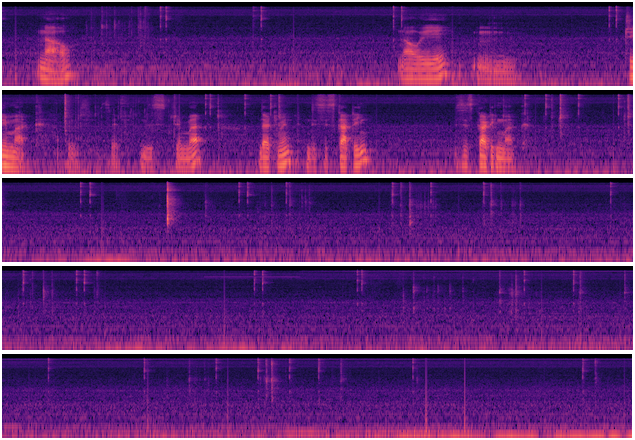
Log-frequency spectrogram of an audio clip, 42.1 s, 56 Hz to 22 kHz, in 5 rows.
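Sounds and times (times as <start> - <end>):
low steady hum: 0.0 - 42.0
computer keyboard and mouse clicks: 1.1 - 2.3, 9.2 - 12.2, 15.6 - 16.9, 17.9 - 18.2, 19.0 - 21.0, 22.0 - 23.8, 25.0 - 26.6, 30.0 - 34.4, 35.5 - 38.3.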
